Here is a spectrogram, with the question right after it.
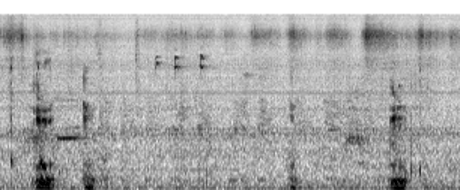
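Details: Two endangered Hungarian Mangalica woolly pigs in their enclosure at Minizoo Wanne-Eickel in Germany's Ruhr area, grunting while cuddling. Short low grunts come in bursts near the start and again toward the end, with faint high chirps behind them.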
